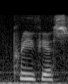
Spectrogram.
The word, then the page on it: previous: English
